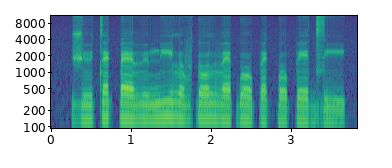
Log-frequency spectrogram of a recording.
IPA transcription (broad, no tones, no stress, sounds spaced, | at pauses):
ʒ ʉ t ɛ k͡p ɛ β ʉ m i l ʊ v ɗ o l β ɛ ɓ o p ɛ k͡p o p e d͡z i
